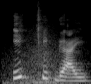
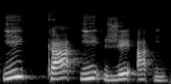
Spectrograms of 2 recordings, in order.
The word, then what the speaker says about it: Ikigai: Busca por um termo chamado Ikigai. Se escreve, é um termo japonês, se escreve com K, assim, ó. Ikigai.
